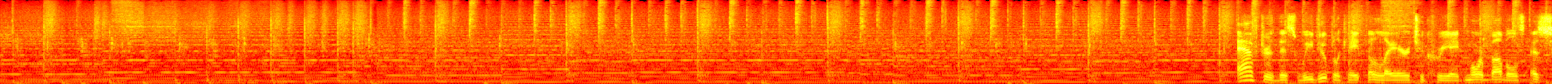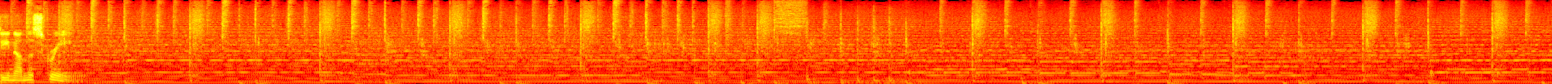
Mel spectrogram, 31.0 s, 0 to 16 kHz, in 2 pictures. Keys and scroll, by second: 10.5 ctrl+e, 18.7 ctrl+t, 21.1 ctrl+j, 21.7 ctrl+t.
